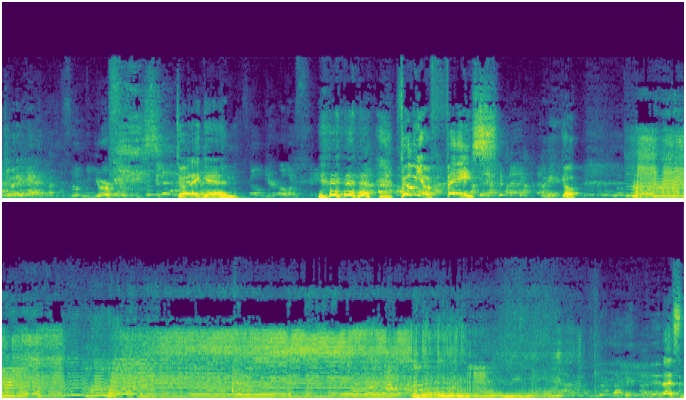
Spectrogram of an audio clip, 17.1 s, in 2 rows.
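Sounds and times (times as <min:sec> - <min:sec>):
laughter: 0:00.0 - 0:02.9, 0:04.0 - 0:08.1, 0:12.8 - 0:16.8
speech: 0:01.2 - 0:01.6, 0:02.2 - 0:03.1, 0:04.0 - 0:08.3
voice imitating a fart: 0:07.8 - 0:16.0.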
